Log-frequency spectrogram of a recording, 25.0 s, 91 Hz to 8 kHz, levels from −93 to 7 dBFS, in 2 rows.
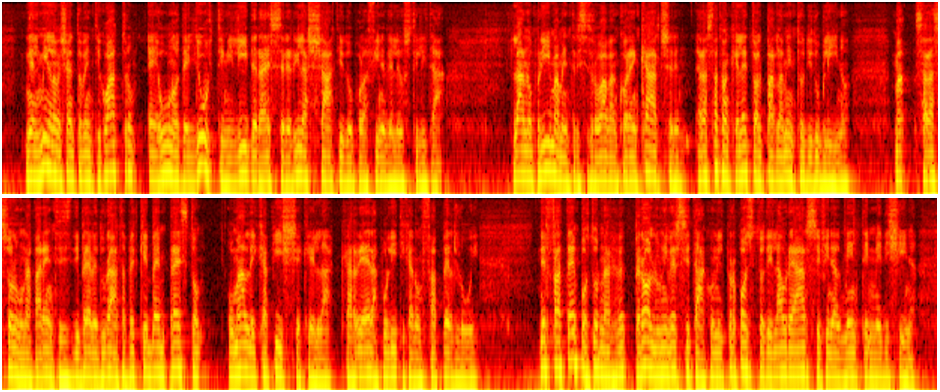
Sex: male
